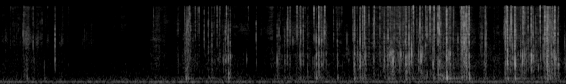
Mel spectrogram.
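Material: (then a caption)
Cellophane. A cone-shaped tree of red-and-white hard peppermint candies in a clear cellophane bag is crinkled and tapped with fingernails. Bright, crisp crackling and sharp little taps start sparse and quiet, then grow denser and louder toward the end.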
